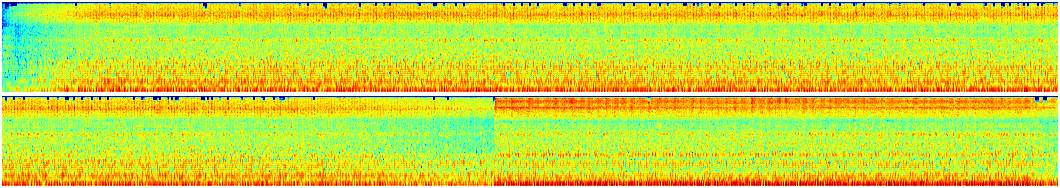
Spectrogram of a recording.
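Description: A Volvo truck engine with a surge fault runs loud and close as a steady, heavy rumble that shifts up to a higher rev partway through and then holds there, with no talking.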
